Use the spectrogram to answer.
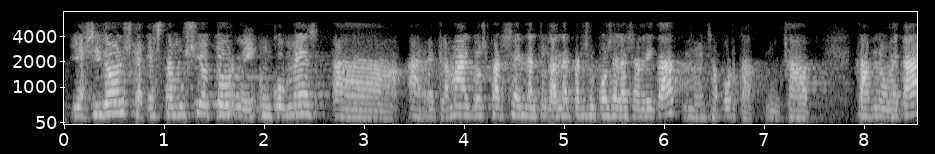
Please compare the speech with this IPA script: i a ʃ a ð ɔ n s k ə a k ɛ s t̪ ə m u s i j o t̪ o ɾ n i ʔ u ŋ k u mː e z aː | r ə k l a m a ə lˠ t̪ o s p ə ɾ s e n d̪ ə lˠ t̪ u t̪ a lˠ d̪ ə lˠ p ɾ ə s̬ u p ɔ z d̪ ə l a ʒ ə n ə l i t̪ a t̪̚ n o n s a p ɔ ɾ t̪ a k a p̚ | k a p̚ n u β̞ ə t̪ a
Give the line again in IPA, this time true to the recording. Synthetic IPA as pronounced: i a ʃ i ð ɔ n s k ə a k ɛ s t̪ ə m u s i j o t̪ o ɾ n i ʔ u ŋ k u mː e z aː | r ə k l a m a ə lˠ d̪ o s p ə ɾ s e n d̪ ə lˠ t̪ u t̪ a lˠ d̪ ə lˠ p ɾ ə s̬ u p ɔ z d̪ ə l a ʒ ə n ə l i t̪ a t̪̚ n o n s a p ɔ ɾ t̪ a k a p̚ | k a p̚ n u β̞ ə t̪ a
